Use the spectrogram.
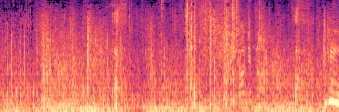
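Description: Gunfire in Call of Duty: Warzone crackles in quick bursts and sharp single shots over a busy battlefield mix, with a helicopter involved, while players talk throughout.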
